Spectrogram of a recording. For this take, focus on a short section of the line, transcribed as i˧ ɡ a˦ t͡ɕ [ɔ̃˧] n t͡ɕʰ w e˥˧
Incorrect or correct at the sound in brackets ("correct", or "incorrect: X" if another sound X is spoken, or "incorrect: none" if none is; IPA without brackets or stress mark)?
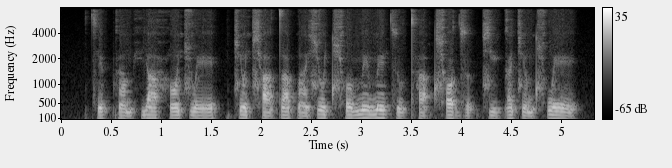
correct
